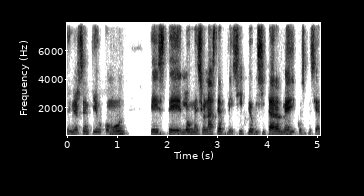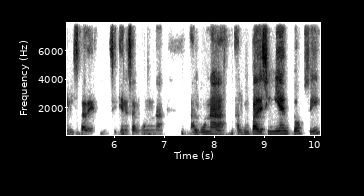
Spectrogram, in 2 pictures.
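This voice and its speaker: Speaking at a fairly slow pace, a man with a fairly high, somewhat breathy voice keeps his intonation fairly even. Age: 60s. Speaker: workshop participant. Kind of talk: group discussion. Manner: halting.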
